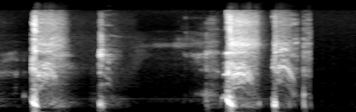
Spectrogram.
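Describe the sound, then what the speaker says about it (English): Several harsh coughs close up, a pair of separate bursts followed by a louder cluster of coughs, with silence in between. "had a cough there"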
